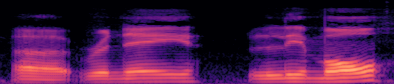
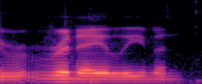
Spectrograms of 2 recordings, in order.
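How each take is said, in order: First: The name is said with a French pronunciation. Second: The name is said with an English pronunciation. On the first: "I'm going to pronounce it like it's French" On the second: "even though it's probably"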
